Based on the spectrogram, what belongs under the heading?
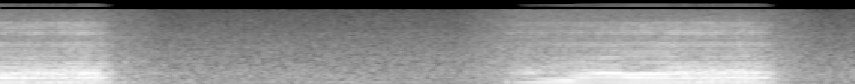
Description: next room's snorings in an hong kong hotel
